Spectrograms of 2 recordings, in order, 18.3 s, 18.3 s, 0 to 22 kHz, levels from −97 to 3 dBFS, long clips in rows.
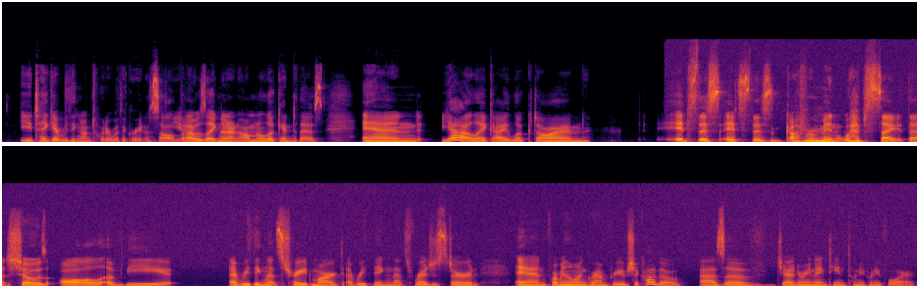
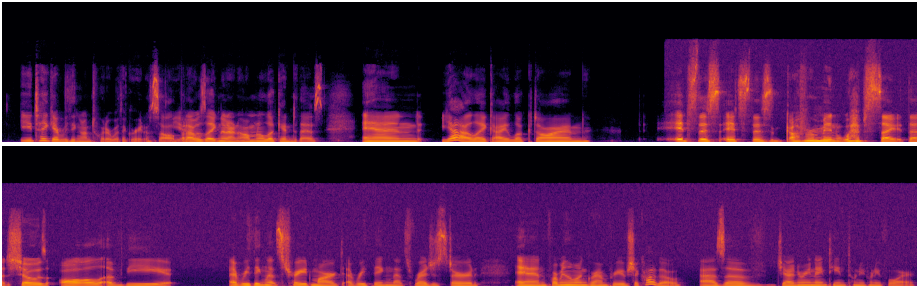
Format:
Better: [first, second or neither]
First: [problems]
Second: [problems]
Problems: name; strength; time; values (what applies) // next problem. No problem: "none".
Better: neither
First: hiss; faint; from 6.5 s on; 25 dB below the speech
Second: hiss; faint; from 6.5 s on; 25 dB below the speech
